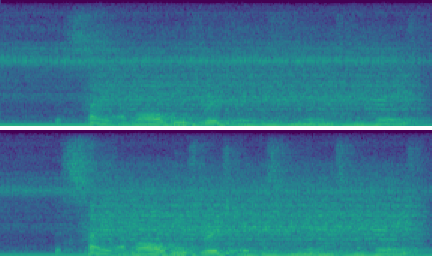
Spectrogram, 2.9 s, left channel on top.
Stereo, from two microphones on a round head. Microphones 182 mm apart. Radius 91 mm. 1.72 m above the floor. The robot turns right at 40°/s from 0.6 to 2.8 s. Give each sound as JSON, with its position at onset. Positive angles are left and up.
{"t": 0.4, "sound": "a man speaking", "azimuth_deg": -100, "distance_m": 2.0}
